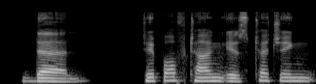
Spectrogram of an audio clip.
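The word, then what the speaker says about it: ذال: The name of this letter is Dhal. Very soft sound. Tip of tongue is touching with the edges of frontal teeth, and the small portion of the tip comes out from the mouth.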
